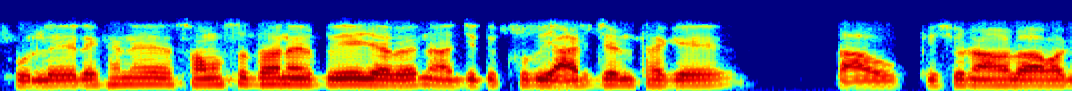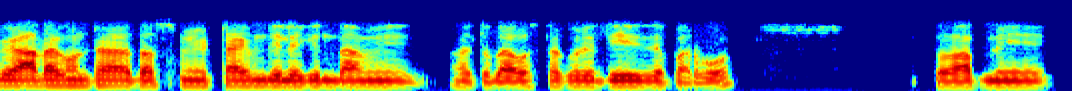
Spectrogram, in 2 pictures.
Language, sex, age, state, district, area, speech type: Bengali, male, 18-30, West Bengal, Murshidabad, urban, conversation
